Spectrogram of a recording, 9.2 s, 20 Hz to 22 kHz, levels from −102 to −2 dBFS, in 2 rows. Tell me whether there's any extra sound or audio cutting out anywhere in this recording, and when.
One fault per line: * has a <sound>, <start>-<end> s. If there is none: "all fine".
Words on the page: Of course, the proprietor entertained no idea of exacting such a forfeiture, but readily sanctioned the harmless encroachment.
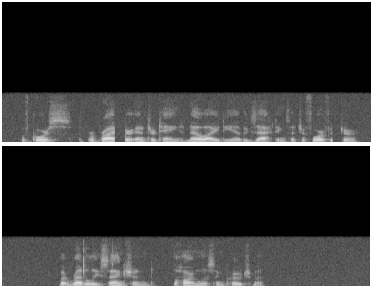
* has a dropout, 1.4-1.5 s
* has a dropout, 4.1-4.2 s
